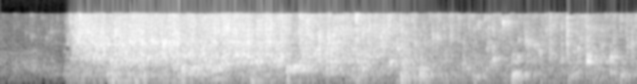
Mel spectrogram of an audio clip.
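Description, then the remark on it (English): Roast drippings, mostly moisture rather than all fat, pour out of a roaster in a sudden, steady gushing stream of liquid that starts abruptly and keeps splashing loudly for about three seconds, with no one talking. “Keep in mind, that's not all fat, that's all moisture, because the roaster is keeping the moisture from the food intact.”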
